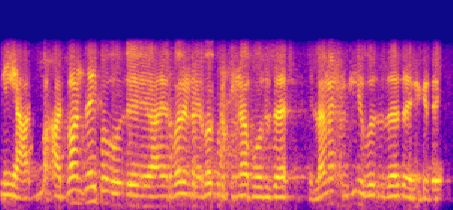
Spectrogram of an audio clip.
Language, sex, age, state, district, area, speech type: Tamil, male, 18-30, Tamil Nadu, Perambalur, rural, conversation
